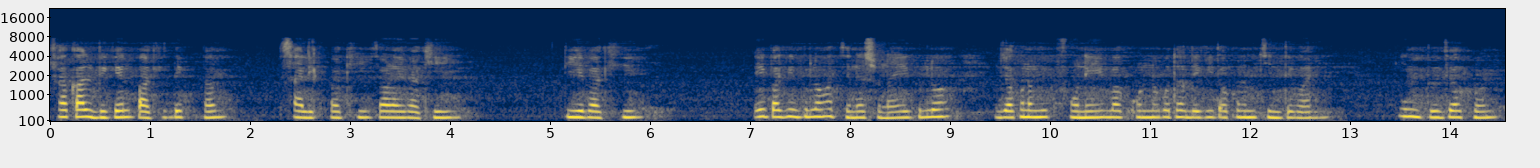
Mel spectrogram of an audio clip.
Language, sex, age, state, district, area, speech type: Bengali, female, 18-30, West Bengal, Birbhum, urban, spontaneous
